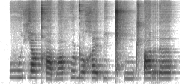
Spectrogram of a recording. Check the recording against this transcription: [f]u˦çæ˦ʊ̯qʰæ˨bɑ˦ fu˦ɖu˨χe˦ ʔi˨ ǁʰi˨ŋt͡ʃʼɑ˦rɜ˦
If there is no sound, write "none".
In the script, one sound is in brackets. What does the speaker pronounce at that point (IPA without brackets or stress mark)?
v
